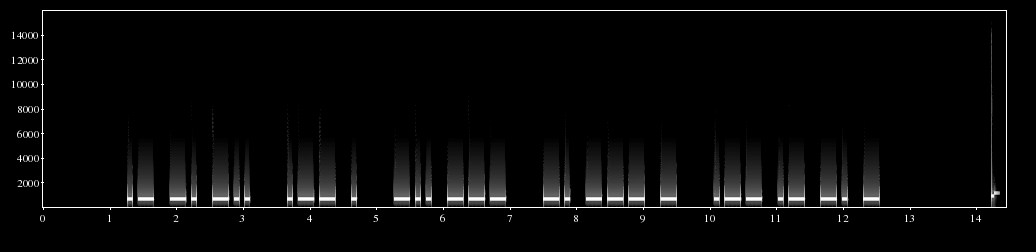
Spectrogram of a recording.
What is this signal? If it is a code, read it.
Morse code, heard as a keyed tone, about 15 wpm, 700 Hz. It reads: AND WE DO NOT WANT
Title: Sets of 5 Words Encore2 15wpm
